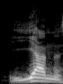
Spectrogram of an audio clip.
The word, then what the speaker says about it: Danh: Donc en fait, le D en vietnamien, écrit comme ça, se prononce comme le Y.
